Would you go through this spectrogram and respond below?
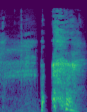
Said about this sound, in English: Sorry about that. I apologize for coughing today.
